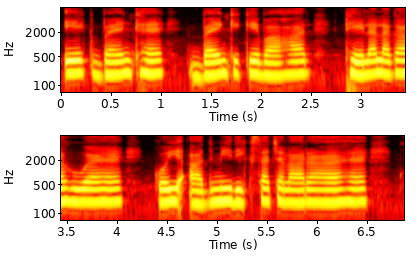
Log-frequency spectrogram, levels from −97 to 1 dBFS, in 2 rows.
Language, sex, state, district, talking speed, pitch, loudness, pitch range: Hindi, female, Chhattisgarh, Rajnandgaon, 150 wpm, 195 Hz, -21 LUFS, 190-200 Hz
